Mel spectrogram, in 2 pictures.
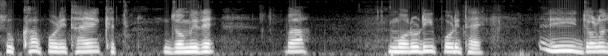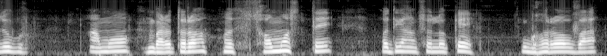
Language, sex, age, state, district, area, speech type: Odia, male, 18-30, Odisha, Malkangiri, urban, spontaneous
